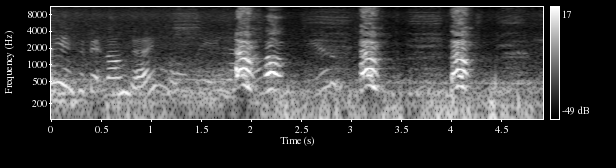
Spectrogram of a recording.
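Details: Ben, a dog, barking while in the water. Faint talking at the start gives way to four sharp, high barks: a quick pair, then two single barks about a second apart.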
